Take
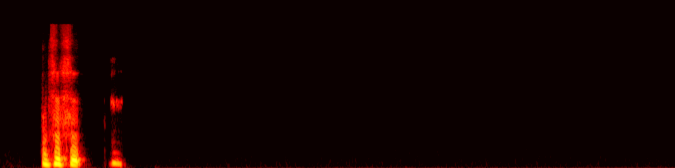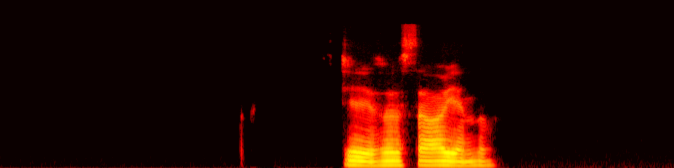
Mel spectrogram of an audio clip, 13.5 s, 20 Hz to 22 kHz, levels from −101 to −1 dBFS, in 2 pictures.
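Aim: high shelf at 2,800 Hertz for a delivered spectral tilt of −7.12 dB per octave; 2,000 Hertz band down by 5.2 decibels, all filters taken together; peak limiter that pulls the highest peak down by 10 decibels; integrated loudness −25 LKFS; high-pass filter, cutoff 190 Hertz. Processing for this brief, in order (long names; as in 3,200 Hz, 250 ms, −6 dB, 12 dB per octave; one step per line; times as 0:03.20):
high-pass filter 190 Hz
parametric band 2,000 Hz −4 dB
high-shelf EQ 2,800 Hz −7.5 dB
level +13.5 dB
brickwall limiter −13 dBFS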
